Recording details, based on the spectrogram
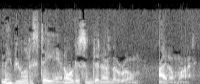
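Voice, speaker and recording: Low-voiced breezy young husband. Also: male voice, wildly swooping pitch, rapid-fire, gravelly, slightly rough, exaggerated voice. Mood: easygoing. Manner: teasing, casual, slightly stammering. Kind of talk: old-time radio mystery acting. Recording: dull old radio recording, faint hiss.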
